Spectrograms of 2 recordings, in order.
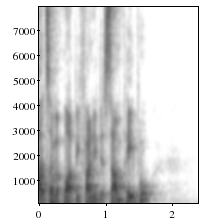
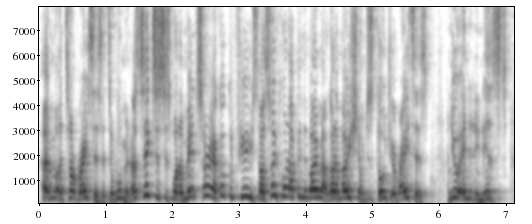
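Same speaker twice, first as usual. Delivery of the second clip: high, fussy flustered voice, backpedalling fast; high mock-flustered critic scrambling to take it back; 9 semitones higher than usual. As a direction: squeak out a panicky apology.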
